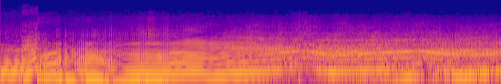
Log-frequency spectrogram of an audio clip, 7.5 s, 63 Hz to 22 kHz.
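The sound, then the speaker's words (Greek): A second-generation GTI car engine, 16-valve with 140 horsepower, revs up sharply, then holds a loud, steady drone whose pitch swells and dips over several seconds, with no voices. “Δηλαδή, είναι ένα αυτοκίνητο ολοκληρωμένο, 140 άλογα τότε, 16-βάλβιο, υπήρχε και το 8-βάλβιο εδώ πριν, μιλάμε στην έκδοση GTI.”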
